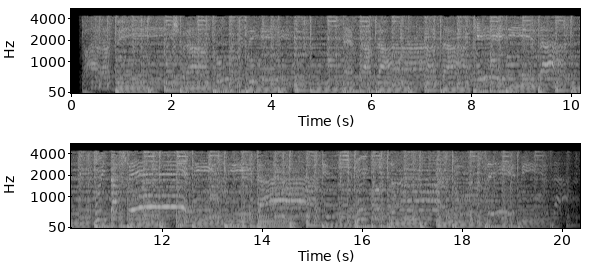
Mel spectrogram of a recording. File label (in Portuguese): Aniv. Menino com Paquera Feminino, Telemensagens; Aniversário Infantil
